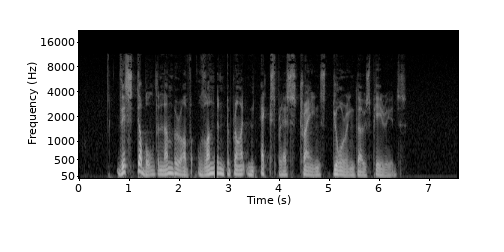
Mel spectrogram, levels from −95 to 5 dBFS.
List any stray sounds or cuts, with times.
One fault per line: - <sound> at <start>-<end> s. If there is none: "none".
- dropout at 2.7-2.8 s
